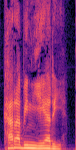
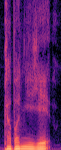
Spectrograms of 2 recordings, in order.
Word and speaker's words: Carabinieri: Cabanieri. ich habe die ganze Zeit geübt. Carabinieri. Carabinieri. Ich kann es nicht sagen. Das ist doch. – Cara. Carabinieri.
